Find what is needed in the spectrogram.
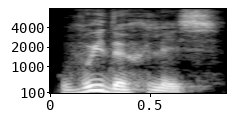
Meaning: short plural past indicative perfective of вы́дохнуться (výdoxnutʹsja)
- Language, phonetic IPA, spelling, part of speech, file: Russian, [ˈvɨdəxlʲɪsʲ], выдохлись, verb, Ru-выдохлись.ogg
